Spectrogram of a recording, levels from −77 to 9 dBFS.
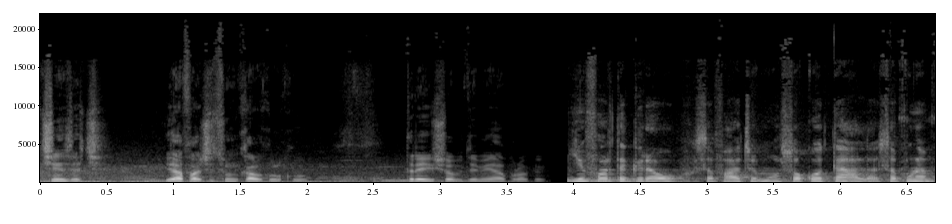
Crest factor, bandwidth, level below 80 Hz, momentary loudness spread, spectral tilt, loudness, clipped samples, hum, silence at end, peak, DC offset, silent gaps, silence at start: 22 dB; over 20 kHz; -44 dBFS; 17 LU; -5 dB/octave; -23 LUFS; under 0.1%; none; 0 s; -2 dBFS; under 0.1%; 3.83-3.95 s; 0 s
